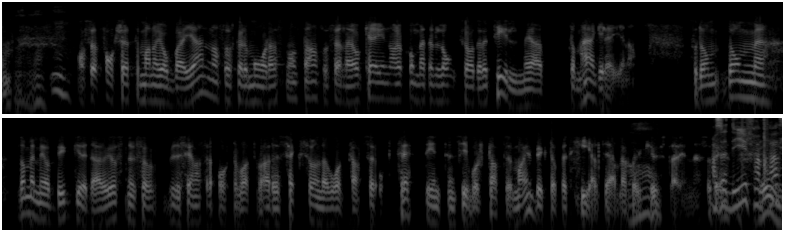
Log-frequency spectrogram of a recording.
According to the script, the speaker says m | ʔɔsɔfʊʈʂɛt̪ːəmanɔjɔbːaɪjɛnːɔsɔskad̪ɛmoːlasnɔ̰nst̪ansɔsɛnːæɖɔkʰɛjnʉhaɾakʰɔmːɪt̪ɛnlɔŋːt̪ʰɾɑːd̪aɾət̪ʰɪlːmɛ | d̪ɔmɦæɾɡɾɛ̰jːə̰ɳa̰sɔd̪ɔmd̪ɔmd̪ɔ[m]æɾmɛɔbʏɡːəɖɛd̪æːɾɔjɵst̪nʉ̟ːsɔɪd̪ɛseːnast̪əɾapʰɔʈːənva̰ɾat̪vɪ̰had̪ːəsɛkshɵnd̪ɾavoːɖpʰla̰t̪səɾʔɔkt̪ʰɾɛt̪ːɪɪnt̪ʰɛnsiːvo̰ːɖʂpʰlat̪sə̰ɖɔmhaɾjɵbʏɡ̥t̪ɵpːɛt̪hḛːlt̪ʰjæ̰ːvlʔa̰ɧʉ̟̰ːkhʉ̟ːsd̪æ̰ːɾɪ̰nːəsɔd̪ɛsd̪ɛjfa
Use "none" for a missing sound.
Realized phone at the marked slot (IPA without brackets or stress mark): m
